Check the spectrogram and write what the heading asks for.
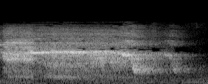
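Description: A man screaming loudly into a stage microphone. The scream cuts in abruptly, is harsh and rough, and lasts almost two seconds before fading.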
